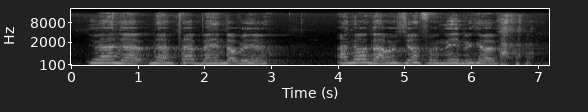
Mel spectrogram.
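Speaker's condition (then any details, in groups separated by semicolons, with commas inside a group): ALS; fears last public speech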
